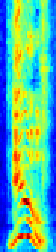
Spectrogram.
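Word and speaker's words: nous: pronounced which means we but it's pronounced new get it so that's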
